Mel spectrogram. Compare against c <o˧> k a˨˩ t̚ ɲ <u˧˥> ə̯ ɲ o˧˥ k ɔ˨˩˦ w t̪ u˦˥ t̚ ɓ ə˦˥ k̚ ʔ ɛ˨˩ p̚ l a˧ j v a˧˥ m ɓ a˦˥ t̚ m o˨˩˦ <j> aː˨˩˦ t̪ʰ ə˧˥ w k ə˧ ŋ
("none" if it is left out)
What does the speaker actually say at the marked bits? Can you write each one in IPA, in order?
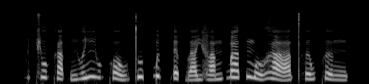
o˧, u˧˥, ɣ

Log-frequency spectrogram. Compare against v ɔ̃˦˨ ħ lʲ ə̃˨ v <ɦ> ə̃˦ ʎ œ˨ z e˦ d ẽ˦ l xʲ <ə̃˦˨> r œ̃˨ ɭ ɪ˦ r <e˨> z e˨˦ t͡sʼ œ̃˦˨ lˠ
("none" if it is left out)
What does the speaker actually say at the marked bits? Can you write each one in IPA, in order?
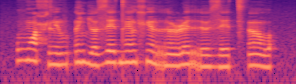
ʔ, ə̃˦˨, ø˨

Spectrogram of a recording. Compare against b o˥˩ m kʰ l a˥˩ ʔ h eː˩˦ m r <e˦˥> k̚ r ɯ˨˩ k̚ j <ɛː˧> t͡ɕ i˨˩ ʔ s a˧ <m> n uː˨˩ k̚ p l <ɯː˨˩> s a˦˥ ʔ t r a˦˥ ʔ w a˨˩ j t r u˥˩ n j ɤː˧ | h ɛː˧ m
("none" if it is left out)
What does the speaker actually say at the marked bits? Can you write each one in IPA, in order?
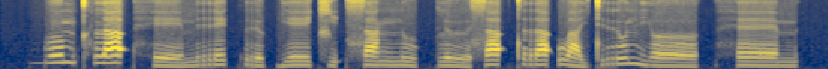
e˦˥, eː˧, ŋ, ɯː˨˩

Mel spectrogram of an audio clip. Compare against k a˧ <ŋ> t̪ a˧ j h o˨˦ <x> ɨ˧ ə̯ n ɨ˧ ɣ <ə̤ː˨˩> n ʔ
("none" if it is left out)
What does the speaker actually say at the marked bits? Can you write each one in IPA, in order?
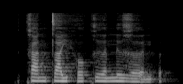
n, k, ə̰ː˧˨

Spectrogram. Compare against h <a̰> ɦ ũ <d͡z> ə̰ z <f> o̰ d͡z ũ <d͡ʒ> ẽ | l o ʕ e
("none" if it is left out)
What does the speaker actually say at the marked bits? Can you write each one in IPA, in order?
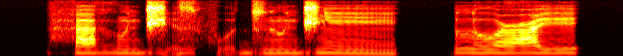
a, d͡ʒ, f, d͡ʒ

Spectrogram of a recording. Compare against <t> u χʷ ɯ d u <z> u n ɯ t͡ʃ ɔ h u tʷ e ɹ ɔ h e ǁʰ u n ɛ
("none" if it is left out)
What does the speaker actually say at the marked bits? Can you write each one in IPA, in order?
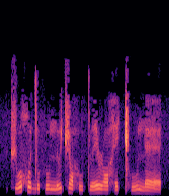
t͡ʃ, θ

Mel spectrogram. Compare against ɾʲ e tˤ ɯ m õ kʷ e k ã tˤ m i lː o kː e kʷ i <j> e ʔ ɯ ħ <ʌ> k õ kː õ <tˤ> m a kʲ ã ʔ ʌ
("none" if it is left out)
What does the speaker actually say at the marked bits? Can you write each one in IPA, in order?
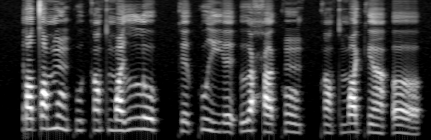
j, a, tˤ

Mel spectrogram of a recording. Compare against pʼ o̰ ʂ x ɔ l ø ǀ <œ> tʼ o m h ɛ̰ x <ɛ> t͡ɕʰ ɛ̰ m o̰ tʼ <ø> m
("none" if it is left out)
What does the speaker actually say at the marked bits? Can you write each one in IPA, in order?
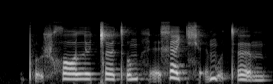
œ, æ, œ

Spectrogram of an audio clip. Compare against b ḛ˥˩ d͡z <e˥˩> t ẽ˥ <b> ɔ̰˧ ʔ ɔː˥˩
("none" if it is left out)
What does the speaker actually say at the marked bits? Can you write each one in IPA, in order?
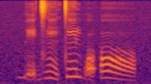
ẽ˥˩, b

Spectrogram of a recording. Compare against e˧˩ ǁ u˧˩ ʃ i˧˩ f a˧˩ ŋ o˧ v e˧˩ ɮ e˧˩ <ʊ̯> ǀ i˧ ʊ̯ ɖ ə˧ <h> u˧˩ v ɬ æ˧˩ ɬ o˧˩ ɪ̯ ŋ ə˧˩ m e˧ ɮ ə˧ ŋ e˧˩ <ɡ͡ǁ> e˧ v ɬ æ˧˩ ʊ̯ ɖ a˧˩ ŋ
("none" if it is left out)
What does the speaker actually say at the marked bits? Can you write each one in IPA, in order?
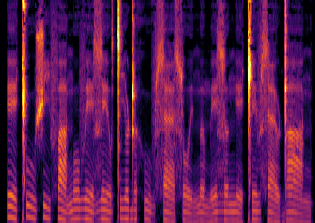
ʊ̯, h, ǁ

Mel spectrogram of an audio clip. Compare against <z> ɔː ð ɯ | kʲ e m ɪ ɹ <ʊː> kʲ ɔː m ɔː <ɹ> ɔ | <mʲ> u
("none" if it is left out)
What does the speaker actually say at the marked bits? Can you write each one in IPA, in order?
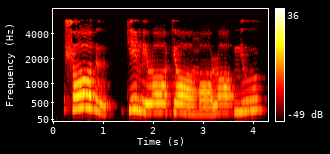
ʃ, ɔː, ɹ, mʲ

